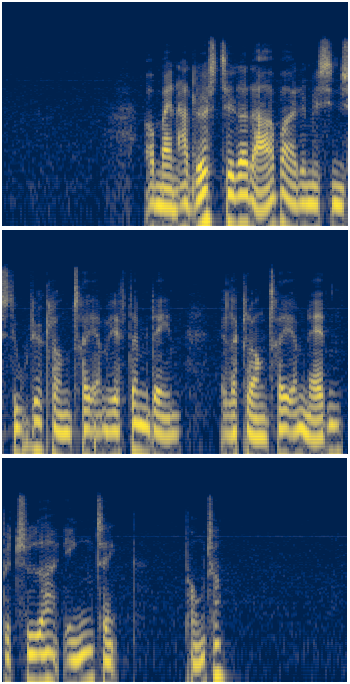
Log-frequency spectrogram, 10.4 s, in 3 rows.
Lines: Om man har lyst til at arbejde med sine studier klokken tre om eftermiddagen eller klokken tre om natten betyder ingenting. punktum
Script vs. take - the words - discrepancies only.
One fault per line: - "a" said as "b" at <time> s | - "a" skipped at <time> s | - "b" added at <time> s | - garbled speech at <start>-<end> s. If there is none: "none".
none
